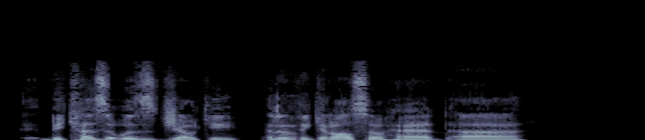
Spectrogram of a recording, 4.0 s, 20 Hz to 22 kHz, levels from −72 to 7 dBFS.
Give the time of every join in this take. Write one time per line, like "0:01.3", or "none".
0:01.8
